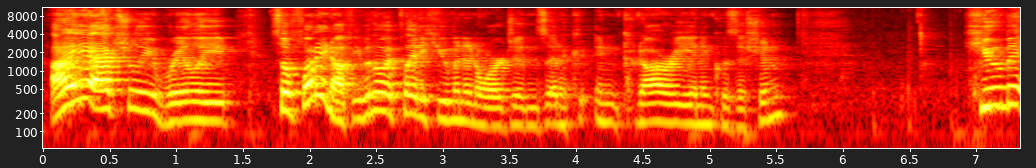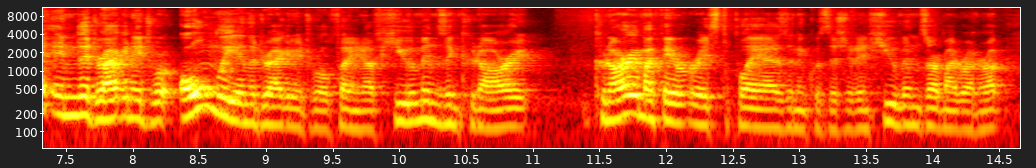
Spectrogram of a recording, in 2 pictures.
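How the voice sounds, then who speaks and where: Male gaming host, chatty and opinionated, slightly high-pitched, recorded with noticeable room echo. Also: animated, fast talker. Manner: opinionated, chatty fan enthusiasm. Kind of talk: casual let's-play commentary.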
